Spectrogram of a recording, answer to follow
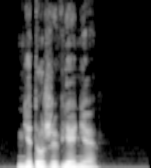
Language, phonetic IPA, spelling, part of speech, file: Polish, [ˌɲɛdɔʒɨˈvʲjɛ̇̃ɲɛ], niedożywienie, noun, Pl-niedożywienie.ogg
